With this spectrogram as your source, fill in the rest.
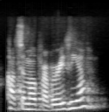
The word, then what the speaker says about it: Cosimo Fabrizio: on my list and hopefully i'm pronouncing the same correctly cosimo fabrizio please come up to yes to the microphone and please speak directly into the microphone as well how's this you got the pronunciation right by the way thank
